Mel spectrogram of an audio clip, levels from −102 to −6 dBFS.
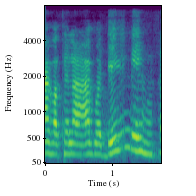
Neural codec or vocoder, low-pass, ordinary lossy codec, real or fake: codec, 44.1 kHz, 2.6 kbps, SNAC; 7.2 kHz; none; fake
